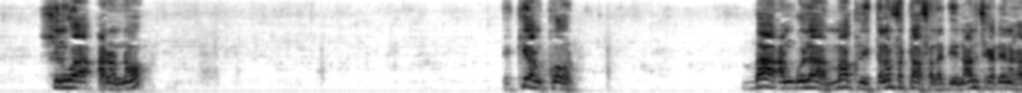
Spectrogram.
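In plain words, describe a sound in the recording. An older man speaks with animation close to a microphone, in short bursts with pauses.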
